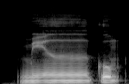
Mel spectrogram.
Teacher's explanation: یہاں نون ساکن کا باریک اخفا ہے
